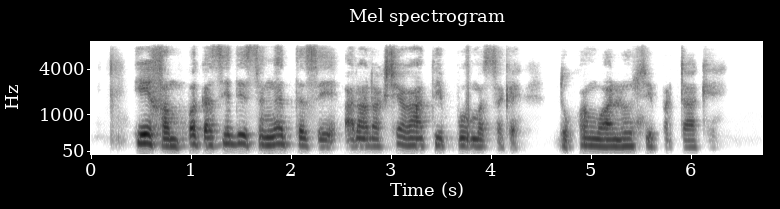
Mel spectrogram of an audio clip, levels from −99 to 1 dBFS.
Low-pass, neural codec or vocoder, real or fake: 7.2 kHz; codec, 24 kHz, 0.9 kbps, DualCodec; fake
